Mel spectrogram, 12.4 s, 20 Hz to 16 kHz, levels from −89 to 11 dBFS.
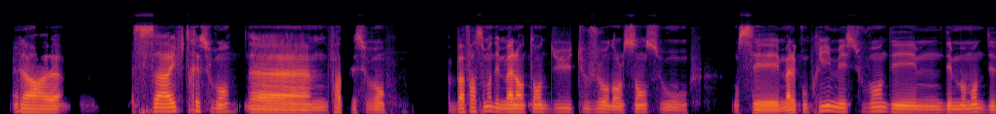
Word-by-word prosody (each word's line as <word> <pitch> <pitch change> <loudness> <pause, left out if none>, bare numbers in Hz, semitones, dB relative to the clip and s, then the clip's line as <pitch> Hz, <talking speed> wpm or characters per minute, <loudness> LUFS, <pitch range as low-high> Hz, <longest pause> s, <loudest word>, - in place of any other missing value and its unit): Alors, 105 -3 +4
heu, 100 0 +4
hem, - - -10 0.8
ça 125 -2 +2
arrive 130 +2 +4
très 160 -4 -2
souvent, 110 0 -2 0.2
hem, 90 -3 +4
enfin 80 - -4
très - - -9
souvent. 95 -1 -3 0.9
Pas 110 0 +3
forcément 125 +4 -2
des 125 - -2
malentendus 110 +1 +1
toujours 105 0 -4
dans 95 -1 +1
le 90 - -3
sens 105 +2 -2
où 85 -2 -6 0.6
on - - -10
s'est 80 -2 +1
mal 90 +3 +3
compris, 140 +7 -3
mais 125 -4 0
souvent 125 +4 -5
des, 105 -5 +1
mmh, 95 0 -4
des 100 +1 -1
moments 100 +3 0
de 95 -4 -6
105 Hz, 150 wpm, -24 LUFS, 95-115 Hz, 0.9 s, Alors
